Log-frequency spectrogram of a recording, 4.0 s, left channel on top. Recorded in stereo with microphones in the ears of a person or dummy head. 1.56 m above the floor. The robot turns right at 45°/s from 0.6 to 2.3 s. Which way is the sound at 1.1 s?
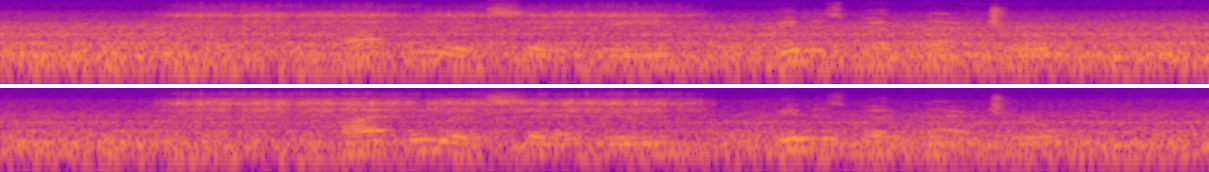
15° right.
